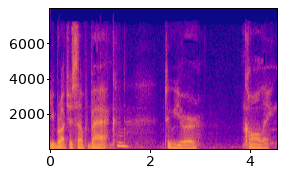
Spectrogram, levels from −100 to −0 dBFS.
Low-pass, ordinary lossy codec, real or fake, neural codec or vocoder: 7.2 kHz; AAC, 32 kbps; real; none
